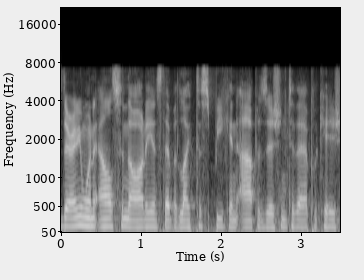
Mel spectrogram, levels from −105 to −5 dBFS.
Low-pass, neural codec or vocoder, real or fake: 7.2 kHz; codec, 16 kHz, 2 kbps, X-Codec, HuBERT features, trained on LibriSpeech; fake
